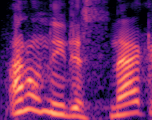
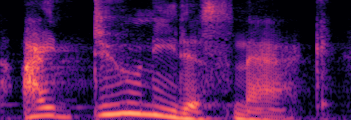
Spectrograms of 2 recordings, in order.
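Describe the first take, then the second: First: Loud, much higher snap; hangry denial. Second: Slow, gentle confession; humble admission. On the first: Hungry husband snapping at his wife, loud and high. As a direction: bite back at your wife, loud. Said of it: "the loving response of". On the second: Dad apologizing to his kids, slow and gentle. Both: Retold or imitated.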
